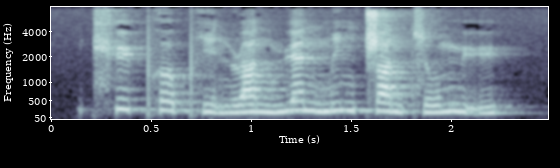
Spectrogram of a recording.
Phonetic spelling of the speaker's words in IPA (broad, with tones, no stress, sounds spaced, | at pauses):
t͡ɕʰ y˥˧ pʰ ɤ˥˩ pʰ ḭ˨˩ n ɻ a˥˧ n m ɥ ɛ˥˧ n m i˥˧ ŋ ʈ͡ʂ a˥˩ n t͡s u˧˥ m y̰˨˩˦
